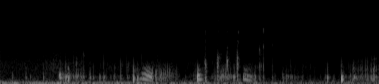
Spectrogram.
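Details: Stomach noises after eating a large Sunday dinner: gurgling, squeaky rumbles with rising and falling tones; borborygmi.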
